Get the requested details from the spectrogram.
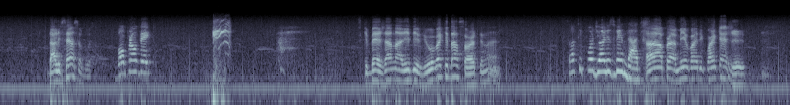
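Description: A man talks with animation, heard through an old film soundtrack.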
